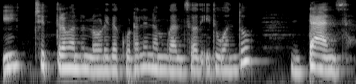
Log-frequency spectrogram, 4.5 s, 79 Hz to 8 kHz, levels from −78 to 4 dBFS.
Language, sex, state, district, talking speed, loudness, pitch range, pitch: Kannada, female, Karnataka, Bangalore, 135 wpm, -19 LUFS, 170-200 Hz, 180 Hz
